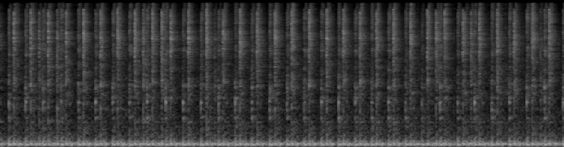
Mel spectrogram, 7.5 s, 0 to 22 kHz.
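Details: 1985 Yamaha Virago V-twin with a single-carb conversion, cold: even, lumpy thump at a steady idle with no knocks, misses or hunting. It runs normally.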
